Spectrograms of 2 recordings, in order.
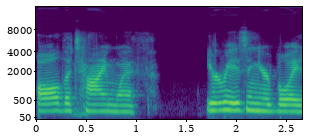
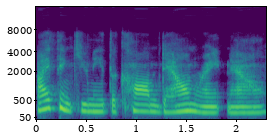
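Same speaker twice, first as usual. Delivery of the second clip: put-on calm, quiet voice; 2 semitones lower than usual. Retelling what a son says during an argument: imitating a son speaking quietly. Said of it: "He'll be real quiet and he'll say".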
